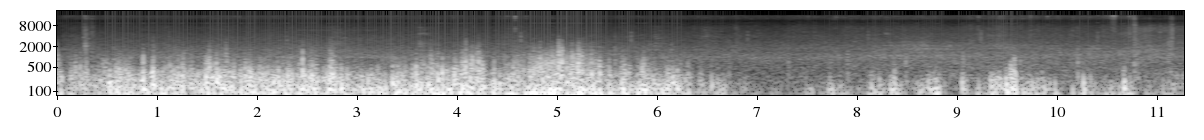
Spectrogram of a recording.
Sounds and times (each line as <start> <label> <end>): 0.0 Wind 11.2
